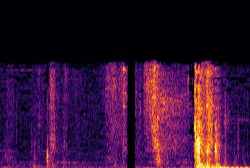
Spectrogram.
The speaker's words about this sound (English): And then a door opened.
